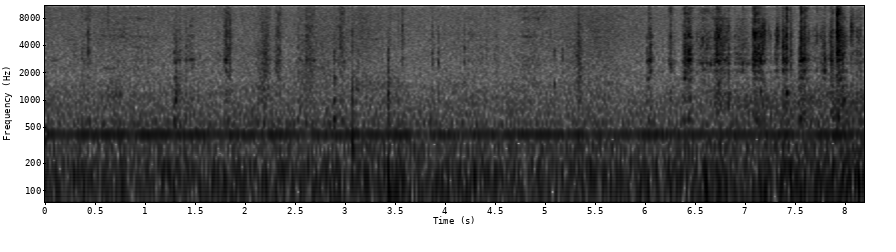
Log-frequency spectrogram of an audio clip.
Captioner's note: scraping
